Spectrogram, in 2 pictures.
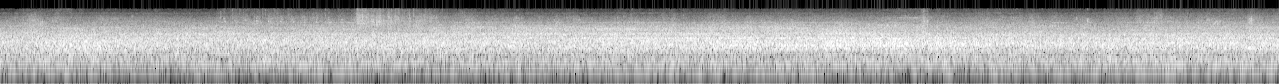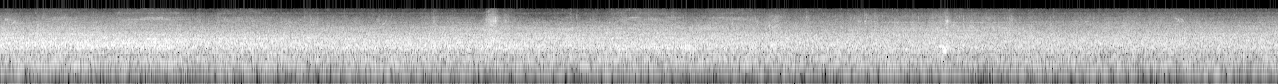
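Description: A boat engine hums steadily in the distance.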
